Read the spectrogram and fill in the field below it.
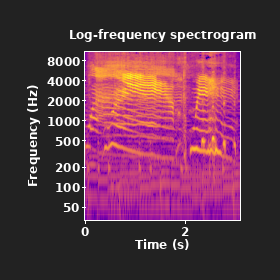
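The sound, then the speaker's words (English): A voice imitates a baby's wailing: two long, high, quavering cries, the first drawn out and wavering, the second shorter after a brief gap, over a steady low background. “It hit him smack in the stomach and knocked him wailing to the floor like a baby. Can you make some wailing noises?”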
